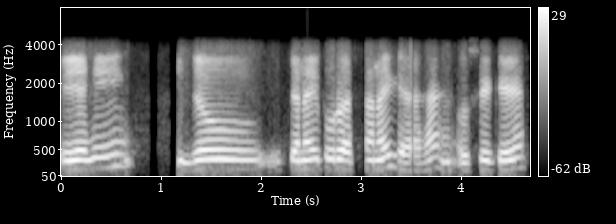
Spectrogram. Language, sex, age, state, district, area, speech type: Hindi, male, 30-45, Uttar Pradesh, Mirzapur, rural, conversation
